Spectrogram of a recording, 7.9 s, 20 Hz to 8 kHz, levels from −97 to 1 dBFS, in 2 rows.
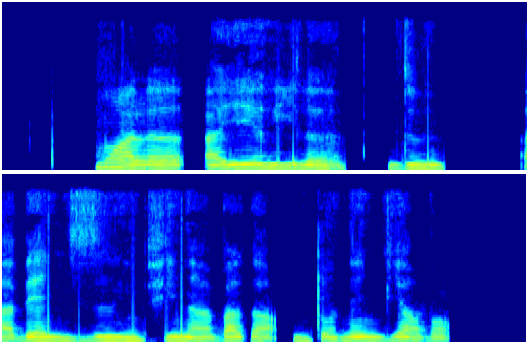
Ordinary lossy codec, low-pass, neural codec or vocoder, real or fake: MP3, 48 kbps; 7.2 kHz; vocoder, 22.05 kHz, 80 mel bands, WaveNeXt; fake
